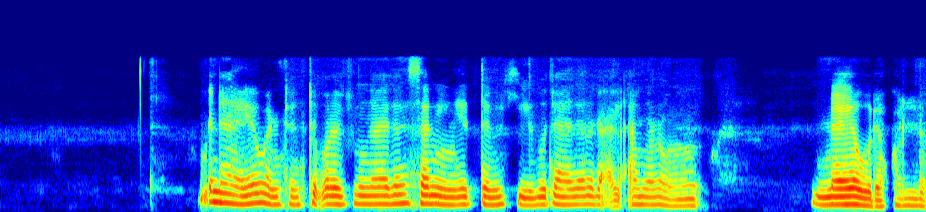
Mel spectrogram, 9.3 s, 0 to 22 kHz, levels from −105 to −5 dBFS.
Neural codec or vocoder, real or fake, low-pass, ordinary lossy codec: codec, 44.1 kHz, 2.6 kbps, SNAC; fake; 7.2 kHz; none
